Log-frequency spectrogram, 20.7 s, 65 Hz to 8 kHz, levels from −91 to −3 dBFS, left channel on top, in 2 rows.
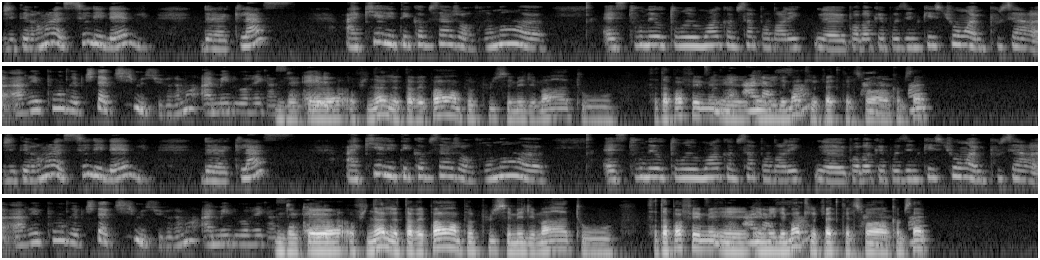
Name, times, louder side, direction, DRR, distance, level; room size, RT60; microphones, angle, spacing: voice 1, 0.0-2.7 3.1-13.7 17.5-18.5 18.9-19.6, left 1 dB, 25° left, 1.0 m, -40 dB
voice 2, 13.1-16.5 16.9-19.6, right 8 dB, 70° right, 0.3 m, -29 dB
3.3 x 2.3 x 2.2 m
head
